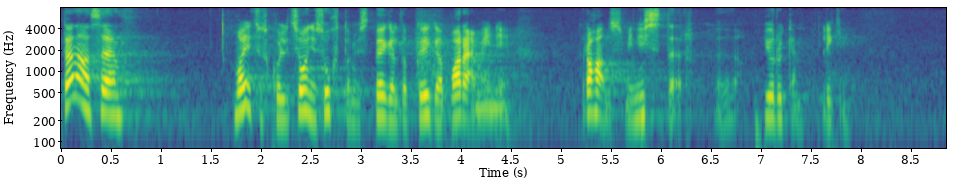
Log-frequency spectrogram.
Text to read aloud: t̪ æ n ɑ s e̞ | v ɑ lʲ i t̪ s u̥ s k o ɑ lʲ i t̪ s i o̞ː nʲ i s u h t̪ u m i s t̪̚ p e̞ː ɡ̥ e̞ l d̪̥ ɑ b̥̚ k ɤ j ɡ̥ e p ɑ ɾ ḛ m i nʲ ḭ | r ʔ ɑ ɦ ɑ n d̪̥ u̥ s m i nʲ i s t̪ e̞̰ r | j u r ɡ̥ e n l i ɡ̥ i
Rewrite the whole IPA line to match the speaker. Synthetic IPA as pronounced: t̪ æ n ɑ s e̞ | v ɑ lʲ i t̪ s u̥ s k o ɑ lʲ i t̪ s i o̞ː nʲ i s u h t̪ u m i s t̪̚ p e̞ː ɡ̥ e̞ l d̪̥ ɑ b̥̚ k ɤ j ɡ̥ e p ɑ ɾ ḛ m i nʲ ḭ | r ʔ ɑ ɦ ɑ n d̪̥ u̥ s m i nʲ i s t̪ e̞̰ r | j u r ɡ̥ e n l i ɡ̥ i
